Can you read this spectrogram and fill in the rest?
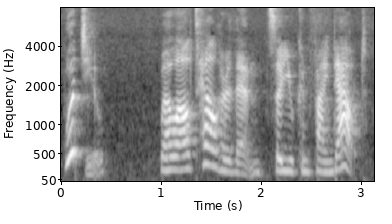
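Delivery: put-on bright, high, cheerful child. A narrator's reading. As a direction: chirp it brightly. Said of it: "promised the little girl cheerfully".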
